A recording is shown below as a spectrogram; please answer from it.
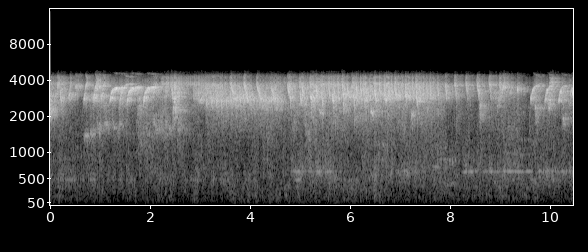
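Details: Domestic canary in sustained song: rapid rolling trills and chattering runs of notes that change pace several times, with no pause.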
